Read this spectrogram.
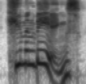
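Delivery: high incredulous echo; mock disbelief. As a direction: throw it back, teasingly astonished.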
